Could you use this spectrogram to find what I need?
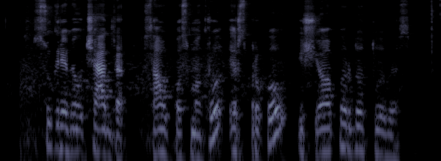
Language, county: Lithuanian, Telšiai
